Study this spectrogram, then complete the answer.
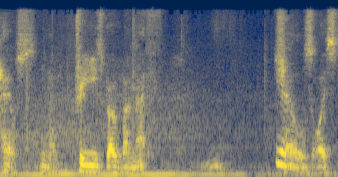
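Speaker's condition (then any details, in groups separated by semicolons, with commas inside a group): Brain injury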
